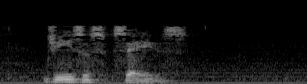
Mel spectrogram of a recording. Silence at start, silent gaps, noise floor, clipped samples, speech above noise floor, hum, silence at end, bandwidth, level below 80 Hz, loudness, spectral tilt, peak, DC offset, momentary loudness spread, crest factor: 0 s; none; -50 dBFS; under 0.1%; 22 dB; none; 0 s; 6.4 kHz; -52 dBFS; -29 LUFS; -4.5 dB/octave; -12 dBFS; under 0.1%; 19 LU; 18 dB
